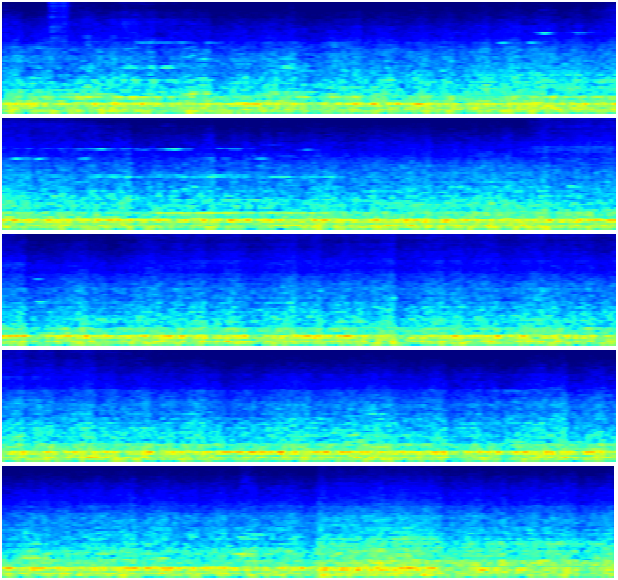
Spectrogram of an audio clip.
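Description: A passenger train rolls past close by with a loud, steady rumble and clatter of wheels on rails.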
